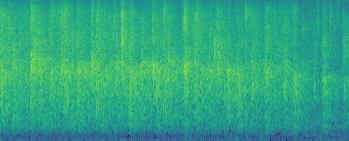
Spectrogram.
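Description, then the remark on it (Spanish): A crowd applauds steadily, a dense wash of many hands clapping at an even level with no pauses, holding for a few seconds without any voices, applause given to the Lord. “Démosle un aplauso al Señor. Aplauso a ellos.”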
